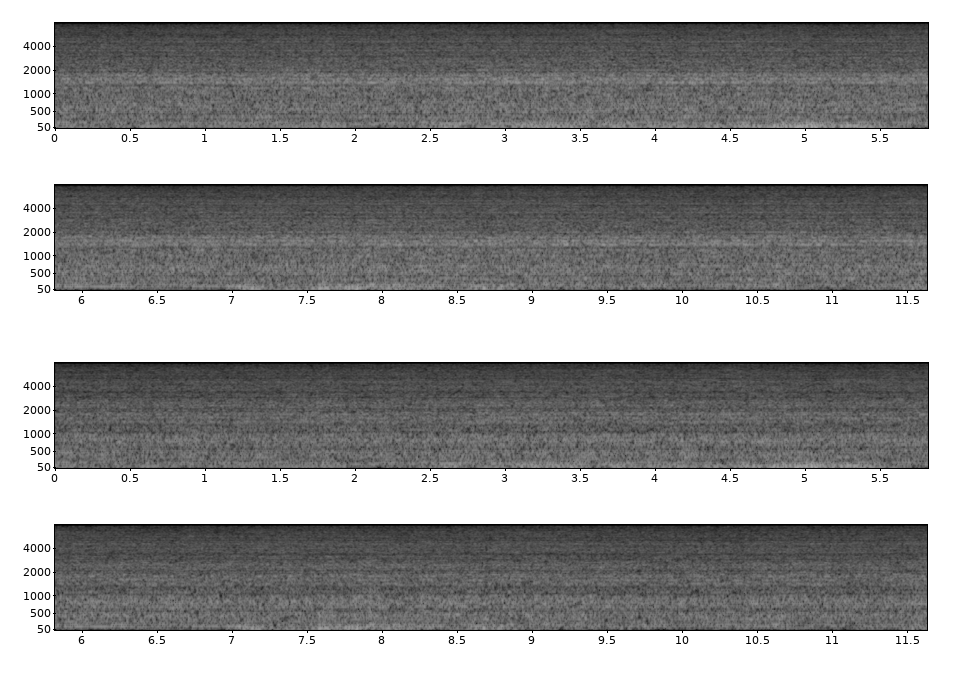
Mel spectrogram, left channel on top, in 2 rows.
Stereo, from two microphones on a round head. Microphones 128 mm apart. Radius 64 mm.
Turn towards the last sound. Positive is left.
turn(degrees=20)  # may be behind; listen again after turning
